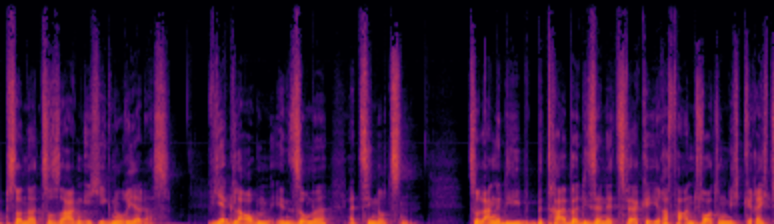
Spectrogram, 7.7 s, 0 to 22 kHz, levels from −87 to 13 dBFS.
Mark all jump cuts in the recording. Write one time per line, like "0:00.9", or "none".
0:02.1
0:03.4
